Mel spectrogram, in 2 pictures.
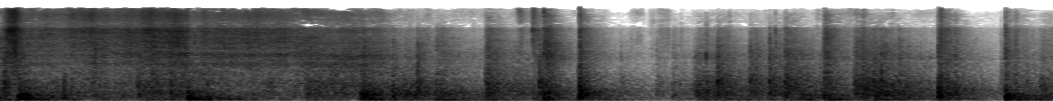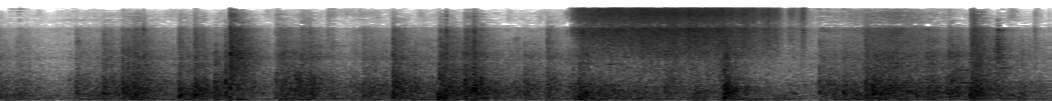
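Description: Diwali firecrackers going off: repeated sharp bangs and crackles throughout, with stretches of hissing near the start and again about sixteen seconds in.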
